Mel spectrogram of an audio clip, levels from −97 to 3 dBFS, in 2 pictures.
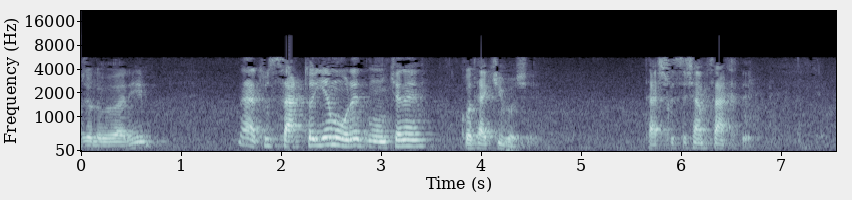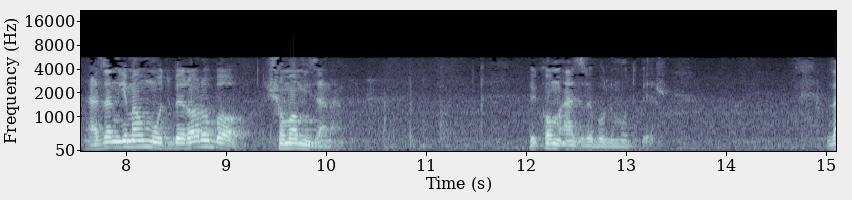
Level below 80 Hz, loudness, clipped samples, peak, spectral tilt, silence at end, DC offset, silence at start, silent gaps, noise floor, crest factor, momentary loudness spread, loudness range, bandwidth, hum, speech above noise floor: -54 dBFS; -16 LUFS; under 0.1%; 0 dBFS; -8.5 dB/octave; 0 s; under 0.1%; 0 s; none; -41 dBFS; 18 dB; 25 LU; 8 LU; 5.8 kHz; none; 26 dB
